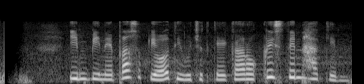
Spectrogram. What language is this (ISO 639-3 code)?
jav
